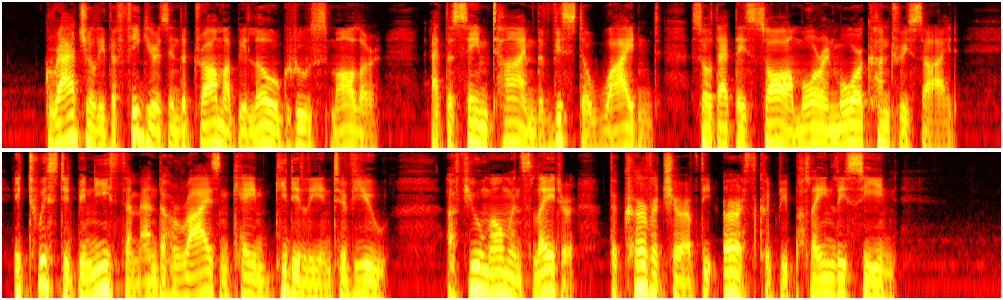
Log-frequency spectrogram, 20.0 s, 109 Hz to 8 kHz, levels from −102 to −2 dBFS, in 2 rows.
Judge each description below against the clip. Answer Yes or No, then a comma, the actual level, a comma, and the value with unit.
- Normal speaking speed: Yes, average, 145 wpm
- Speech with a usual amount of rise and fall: Yes, average, 3.9 semitones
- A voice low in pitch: Yes, very low, 95 Hz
